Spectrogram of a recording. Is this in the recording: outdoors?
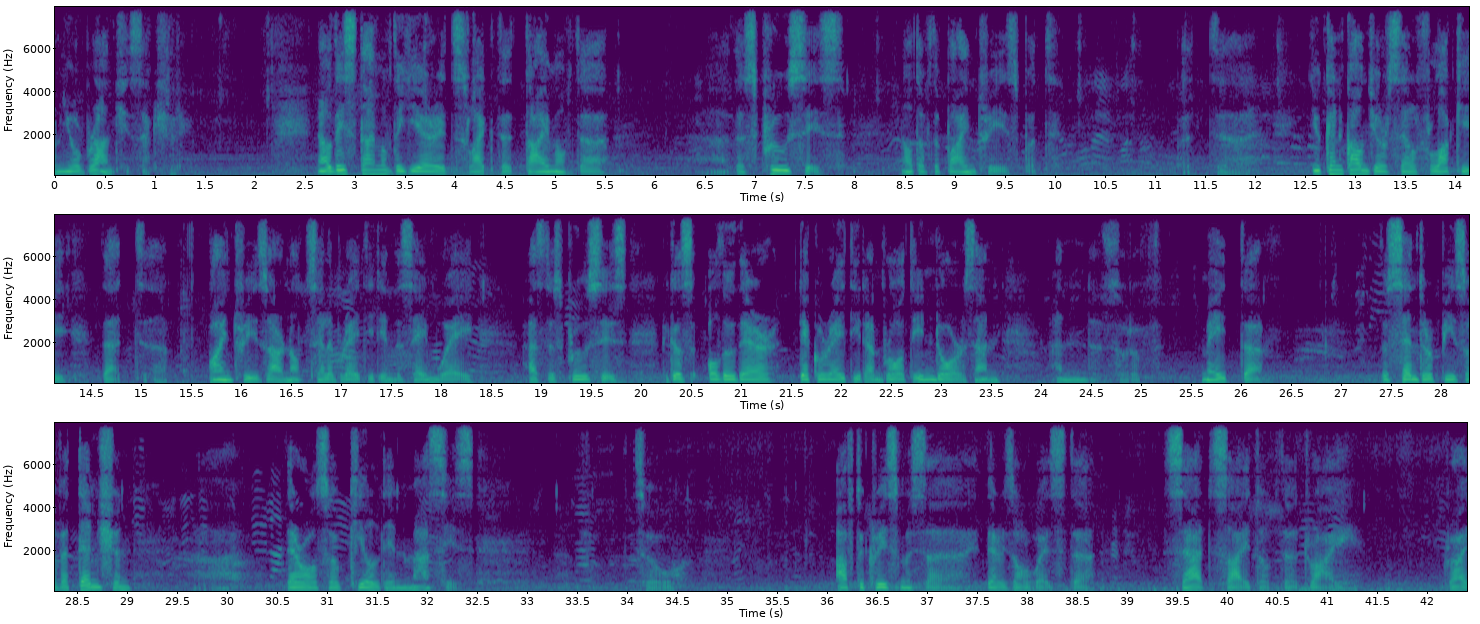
yes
